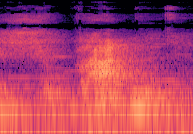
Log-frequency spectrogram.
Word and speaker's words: Spaten: And if you're really being authentic and you want to be really cool, then you can say it like the Germans do. They say Spaten.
